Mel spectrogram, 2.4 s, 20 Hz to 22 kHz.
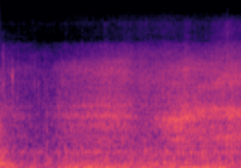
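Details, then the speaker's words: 1973 Cobalt boat with Mercruiser 165hp in cold water, idling about 900 rpm with 20 psi oil pressure and temperature at 140: deep, heavy rumble with wind across the mic; the idle sits low and a bit lumpy. "Idle, right now we're running about, it's cold water out there, buddy. But we're about 900 RPMs right there."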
